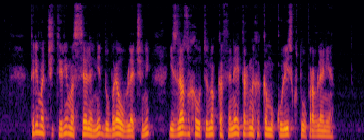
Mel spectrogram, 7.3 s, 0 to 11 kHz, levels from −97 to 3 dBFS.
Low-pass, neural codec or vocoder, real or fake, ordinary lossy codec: 9.9 kHz; none; real; MP3, 96 kbps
